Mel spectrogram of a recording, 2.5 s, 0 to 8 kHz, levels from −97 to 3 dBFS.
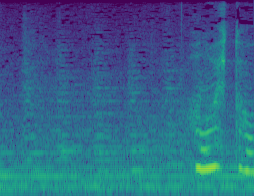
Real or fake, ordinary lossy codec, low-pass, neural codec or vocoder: real; none; none; none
